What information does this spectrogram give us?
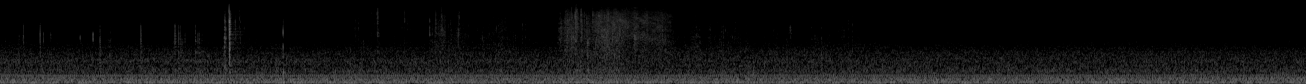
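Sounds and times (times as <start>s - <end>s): kitten crunching dry food: 0.0s - 8.8s.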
